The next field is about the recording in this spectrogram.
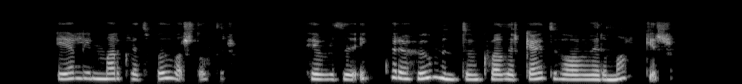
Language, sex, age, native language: Icelandic, female, 18-19, Icelandic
